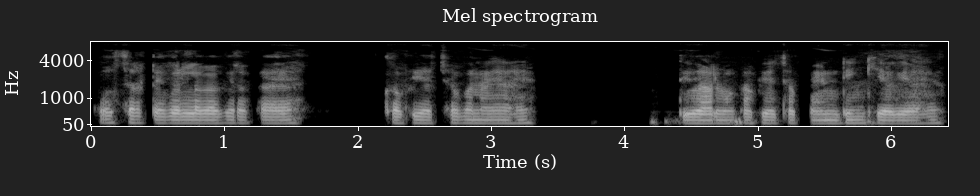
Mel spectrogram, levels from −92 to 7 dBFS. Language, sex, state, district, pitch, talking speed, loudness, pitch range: Hindi, male, Uttar Pradesh, Hamirpur, 110 Hz, 170 wpm, -30 LUFS, 110-115 Hz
